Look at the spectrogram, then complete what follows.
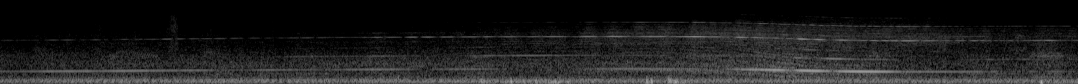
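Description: Dynam Me262 RC jet's twin electric ducted fans whining in flight overhead; the whine rises slightly in pitch, then drops about seven seconds in as the model passes.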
